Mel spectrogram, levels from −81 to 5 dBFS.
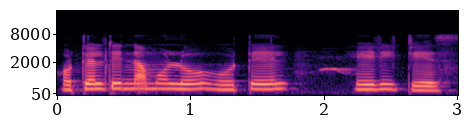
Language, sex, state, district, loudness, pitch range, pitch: Bengali, male, West Bengal, Cooch Behar, -17 LUFS, 185-220 Hz, 205 Hz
